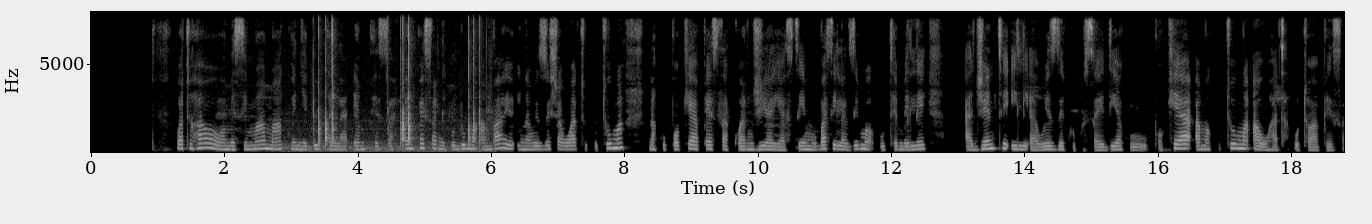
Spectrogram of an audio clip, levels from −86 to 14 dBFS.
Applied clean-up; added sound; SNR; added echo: none; Tap; 0 dB; none.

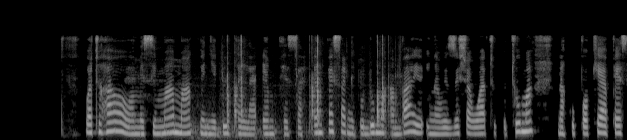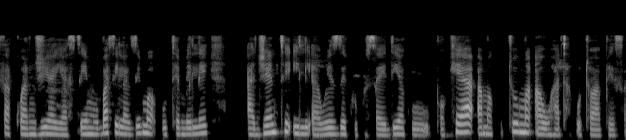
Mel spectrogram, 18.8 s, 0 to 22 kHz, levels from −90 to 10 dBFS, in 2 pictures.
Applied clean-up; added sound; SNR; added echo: neural mask model RNNoise.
